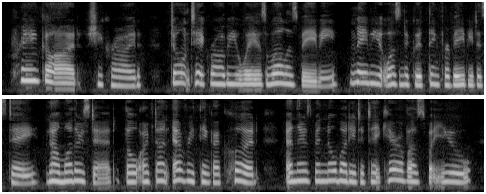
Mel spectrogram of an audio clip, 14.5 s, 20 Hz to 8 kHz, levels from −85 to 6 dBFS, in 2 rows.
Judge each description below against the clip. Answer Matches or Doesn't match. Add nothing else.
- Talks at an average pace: Matches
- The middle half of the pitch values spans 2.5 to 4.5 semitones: Matches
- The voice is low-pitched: Doesn't match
